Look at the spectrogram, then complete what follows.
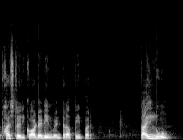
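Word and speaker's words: Cai Lun: चाई लून वी कैन pronounce it, presented paper and paper making process to the Chinese emperor.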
